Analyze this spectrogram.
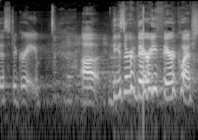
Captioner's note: attendees laughing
